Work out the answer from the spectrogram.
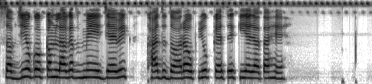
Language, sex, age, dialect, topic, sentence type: Hindi, female, 18-24, Awadhi Bundeli, agriculture, question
